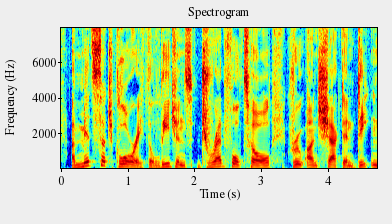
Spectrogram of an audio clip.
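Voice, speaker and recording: With a Michigan accent, a man talks at a fairly slow pace in a medium pitch, his intonation lively, on a very clean recording with a silent background. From Detroit. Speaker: podcast host. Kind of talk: scripted narration.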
